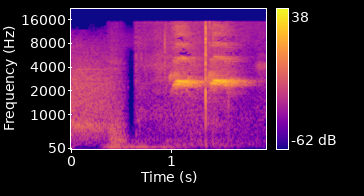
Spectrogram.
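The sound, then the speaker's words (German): A referee's whistle for kick-off gives a shrill, steady blast of about half a second, broken by a sharp click in the middle. Low thuds and rumble come just before it. “An Pfiff”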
